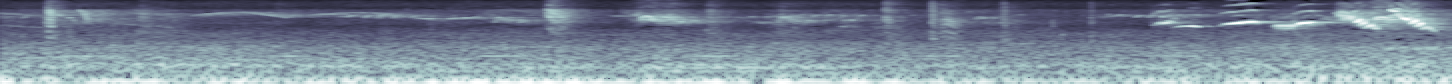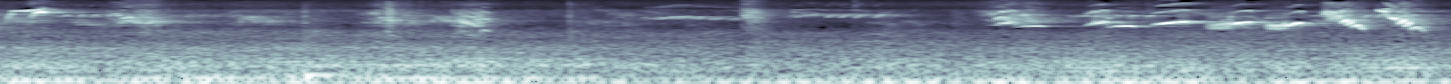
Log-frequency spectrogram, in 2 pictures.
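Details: Coleiro singing a puxada as the female appears, part of handling a breeding pair: thin high notes at first, then two energetic bursts of rapid, twittering, sweeping phrases, steady low hum behind.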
